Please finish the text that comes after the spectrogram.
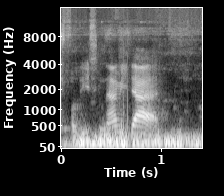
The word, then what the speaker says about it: feliz navidad: thank you so much merry christmas felice navidad that's how you say it in spanish feliz navidad and sometimes they say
